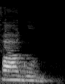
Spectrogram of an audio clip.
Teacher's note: ফাল্গুন ফাগুন, এখানে ল বাদ গিয়ে ফাগুন হয়েছে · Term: অন্তর্হতি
